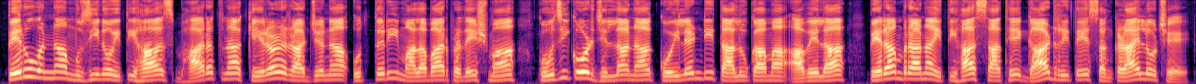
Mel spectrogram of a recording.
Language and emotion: Gujarati, neutral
